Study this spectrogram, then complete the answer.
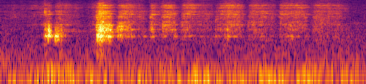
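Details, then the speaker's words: Motorcycle engine valve being lapped by hand with cutting paste and a lapping tool: gritty back-and-forth rasping, rough at first then smoothing and softening as the valve beds into its seat; normal valve lapping. "now it's just getting nice and smooth now we've been nearly ready for the next place"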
